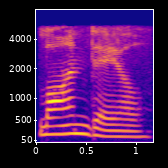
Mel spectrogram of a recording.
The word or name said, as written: Lawndale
